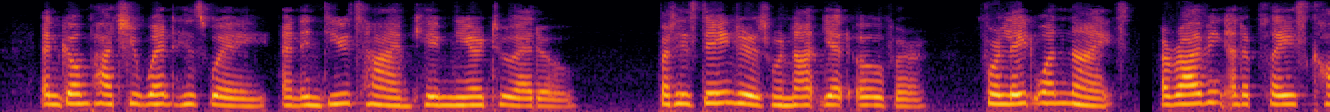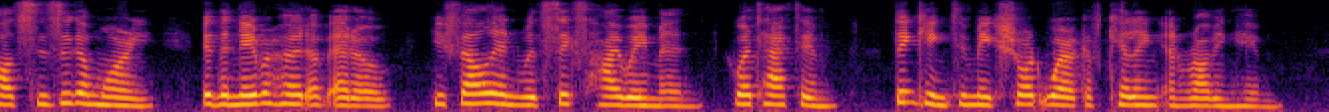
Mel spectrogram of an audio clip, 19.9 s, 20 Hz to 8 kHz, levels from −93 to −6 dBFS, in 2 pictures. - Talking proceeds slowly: No, average, 160 wpm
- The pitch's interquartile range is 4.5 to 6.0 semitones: No, average, 2.9 semitones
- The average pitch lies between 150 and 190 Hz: No, high, 225 Hz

